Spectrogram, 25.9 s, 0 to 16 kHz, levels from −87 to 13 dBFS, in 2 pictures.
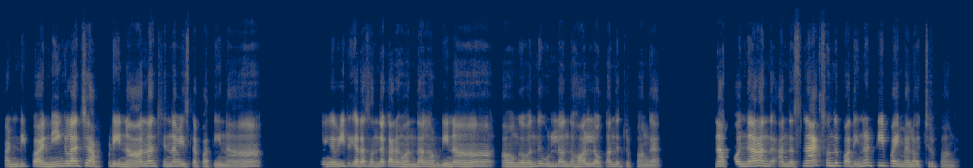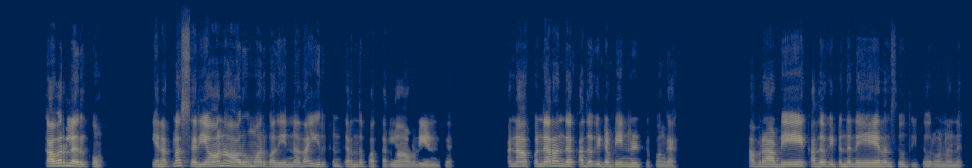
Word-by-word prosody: கண்டிப்பா. 205 +4 -1 0.2
நீங்களாச்சும் 230 +3 +5
அப்டி. 215 +3 0
நான்லாம் 210 +7 +3
சின்ன 210 0 -5
வயசுல 205 -2 -2
பாத்தீங்கனா, 175 -3 -5 1.2
எங்க 195 0 -1
வீட்டுக்கு 230 +1 +2
யாராவது 210 0 +1
சொந்தக்காரங்க 200 -2 +1
வந்தாங்க 190 +3 -2
அப்படின்னா, 180 +3 0 0.6
அவங்க 180 0 -2
வந்து 205 +5 -4
உள்ள 205 +1 -3
அந்த 200 -1 -4
ஹால்ல 200 +1 0
உட்காந்துட்ருப்பாங்க. 180 -4 -7 0.9
நான் 220 0 +5
கொஞ்ச 215 0 0
நேரம் 250 +2 +8
அந்த 225 0 -4
அந்த 210 -1 -2
ஸ்நாக்ஸ் 240 +3 +6
வந்து 255 +1 -1
பாத்திங்கன்னா 220 +4 0
டீப்பாய் 240 -4 +3
மேல 175 -1 -2
வச்சிருப்பாங்க. 170 -3 -12 0.9
கவர்ல 250 +2 +6
இருக்கும். 200 -3 -6 0.7
எனக்கெல்லாம் 225 +8 -3
சரியான 200 +3 +2 0.2
ஆர்வமா 205 +1 -2
இருக்கும், 195 -2 -5
அது 180 - -5
என்னதான் 200 +4 -3
இருக்குன்னு 195 +1 -11
திறந்து 185 +3 -6
பாத்துற்லாம் 170 0 -6
அப்டின்டு. 160 -1 -5 0.8
ஆ, - - -5
நான் 210 -1 +2
கொண் 210 -1 -4
நேரம் 230 +3 +4
அந்த 210 -2 +1
கதவ் 210 +2 -2
கிட்ட 200 -1 -1
அப்படியே 185 +2 -2
நின்னுட்டுருப்பங்க. 165 -4 -7 1.1
அப்பறம் 185 0 -1
அப்படியே 190 +2 +2 0.2
கதவு 195 +1 -1
கிட்டந்து 185 0 -4
நேரா 180 +1 +1
அந்த 185 0 -11
செவ்த்துக்கிட்ட 180 -3 -12
வருவேன் 160 -1 -10
நானு. 155 +1 -10
195 Hz, 140 wpm, -23 LUFS, 180-215 Hz, 1.2 s, நேரம்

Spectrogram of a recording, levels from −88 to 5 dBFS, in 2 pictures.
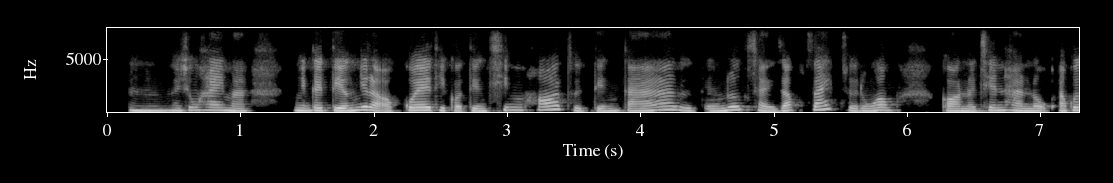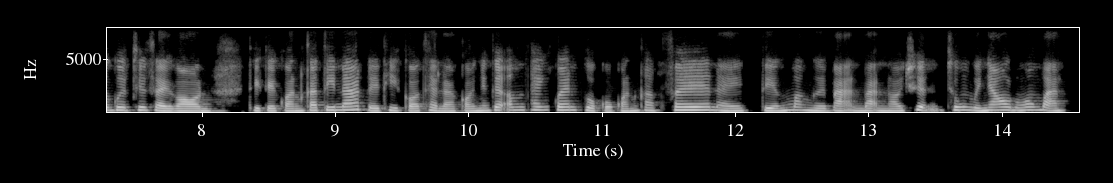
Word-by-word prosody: Ừm, 220 -2 +1
nói 230 - 0
chung 265 0 -4
hay 265 -1 -2
mà. 215 -3 0 0.3
Những 235 -2 +1
cái 240 0 +3
tiếng 230 0 +6
như 290 - +3
là 265 - +4
ở - - +1
quê 260 +2 +5
thì 235 - -3
có 200 -2 -2
tiếng 205 -1 -1
chim 240 +6 -7
hót, 305 +4 0
rồi 215 -3 -3
tiếng 205 +1 -2
cá, 230 +9 0
rồi 240 -5 -3
tiếng 205 +1 -1
nước 295 +5 +2
chảy 210 -8 -1
róc 235 +3 +1
rách 335 +5 +1
rồi, 220 -3 -2
đúng 210 +1 -1
không? 260 +1 0 0.4
Còn 210 -1 +1
ở 195 - 0
trên 250 +5 -1
Hà 235 -4 0
Nội, 210 0 +1
à, 225 - +2
quên 260 +3 -1
quên 270 -1 +1
trên 275 -2 0
Sài 225 -5 +4
Gòn 205 0 +4 0.3
thì 225 -3 -1
cái 215 0 0
quán 210 0 0
Katinat 275 +6 +2
đấy 220 - +2
thì 245 - -1
có 210 -2 0
thể 240 +4 -2
là 200 -2 -1
có 200 0 -3
những 225 +2 0
cái 270 - +2
âm 275 - -3
thanh 290 -1 -2
quen 285 -1 0
thuộc 245 -4 +1
của 195 - -1
quán 205 +2 -2
cà 250 +2 -3
phê 285 0 +5
này, 220 -5 -1
tiếng 225 +2 +1
mà 280 - -3
người 230 -4 +1
bạn 220 0 0
bạn 220 0 +1
nói 215 0 0
chuyện 290 +5 +2
chung 285 0 0
với 240 - 0
nhau, 270 +4 +2
đúng 250 -1 -2
không 285 +1 -2
bạn? 225 -6 +1
235 Hz, 305 wpm, -23 LUFS, 215-270 Hz, 0.4 s, tiếng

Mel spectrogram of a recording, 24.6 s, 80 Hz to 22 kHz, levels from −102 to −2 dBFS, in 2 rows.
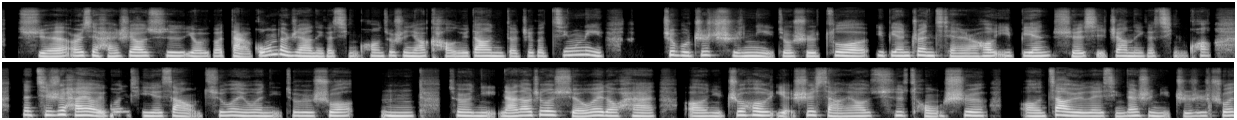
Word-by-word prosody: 学， 175 -1 0
而 205 0 +3
且 215 0 -1
还 185 -1 -2
是 210 +2 -1
要 205 0 +5
去 205 0 -1
有 185 -2 -2
一 - - -6
个 195 0 -3
打 170 -5 +2
工 235 +10 +1
的 275 -5 +3
这 205 -1 -1
样 185 -1 +3
的 180 - -1
一 - - -3
个 180 - -2
情 185 0 -8
况。 195 -1 -4
就 210 +1 -4
是 205 -1 -3
你 190 - +1
要 190 +1 +1
考 185 -1 -4
虑 190 +1 -2
到 200 -1 +4
你 190 -1 -1
的 180 -1 -5
这 195 +2 -6
个 195 -1 -3
精 240 +6 -3
力， 215 -7 -1 0.6
支 245 - 0
不 215 -2 0
支 235 +4 -2
持 200 -4 -3
你， 195 -2 0
就 185 -1 -1
是 190 -1 -1
做 200 -3 +4
一 215 - -5
边 210 -1 +1
赚 220 -1 +2
钱， 185 -4 -4
然 180 0 -3
后 200 +1 +3
一 205 -3 -6
边 200 0 +2
学 185 -3 -2
习 200 - -5
这 - - -5
样 195 -1 +1
的 190 - -2
一 - - -6
个 185 - -6
情 190 -1 -9
况。 215 -1 -4 0.4
那 250 - 0
其 245 +1 -1
实 265 +2 +4
还 235 -3 +6
有 225 -3 +6
一 - - 0
个 215 - -8
问 220 - -5
题 205 -3 -5
也 195 0 +2
想 195 -2 0
去 215 - -5
问 220 -1 +1
一 - - +2
问 200 -1 0
你， 195 - -8
就 210 -1 -3
是 200 0 +2
说， 210 +1 +1 0.3
嗯， 200 -1 +1 0.3
就 215 -2 +1
是 200 - +3
你 195 0 -2
拿 190 0 +4
到 220 +2 +5
这 250 +3 0
个 245 -1 +6
学 235 -7 -1
位 215 +5 +3
的 205 -1 +3
话， 195 -1 0 0.3
呃， 190 -1 +2
你 190 0 -2
之 235 +5 +2
后 230 -1 +5
也 195 -3 -3
是 240 0 +1
想 200 -6 -2
要 190 +1 0
去 215 +2 -5
从 185 -2 -4
事， 215 -3 +1 0.3
呃， 190 -1 +1
教 230 +2 +7
育 200 - +5
类 195 0 +2
型， 185 -1 -6
但 205 +1 +2
是 210 -1 -4
你 190 0 -3
只 180 0 -5
是 200 +1 -4
说 215 +1 0
200 Hz, 270 characters per minute, -21 LUFS, 190-215 Hz, 0.6 s, 教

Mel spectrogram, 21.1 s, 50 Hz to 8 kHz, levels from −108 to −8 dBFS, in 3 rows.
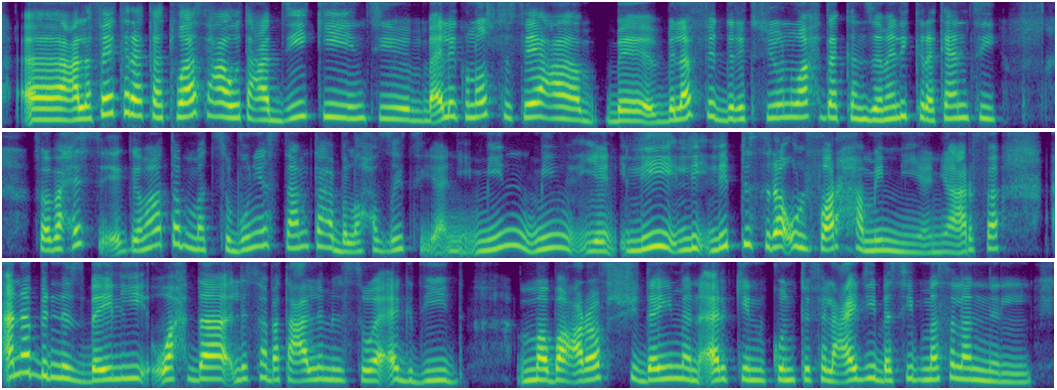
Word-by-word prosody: "آآ، - - +4
على 255 +1 +7
فكرة 380 +2 +5
كانت 310 -3 -2
واسعة 330 -1 +5
وتعدّيكِ 290 +3 -1
أنتِ 290 -2 -2
بقى 255 -3 +1
لِك 325 -1 -1
نُص 330 +1 -1
ساعة 285 -3 +3 0.2
ب 225 -3 +2
بلفّة 285 +7 +2
دريكسيون 275 +3 -3
واحدة 310 -1 +1
كان 285 -2 -2
زمانِك 275 +6 0
ركنتِ"، 285 +4 -1 0.7
فباحس 275 +10 -2
يا - - -8
جماعة 240 - -3
طَب 385 0 -3
ما 265 -4 -4
تسيبوني 255 +4 -5
استمتع 330 -2 -5
بلحظتي 235 +3 -7
يعني، 110 - -11
مين 295 +10 -4
مين 285 +2 -3
يعني 220 -2 -5
ليه 275 +6 +1
ل 250 0 -4
ليه 310 +6 0
بتسرقوا 330 -3 +1
الفرحة 270 -2 0
منّي 225 -4 -4
يعني؟! 190 +2 -12
عارفة، 255 +8 -4 0.4
أنا 420 - +6
بالنسبة 280 - +1
لي 275 +3 0
واحدة 270 +1 +3
لسه 275 +4 -6
باتعلم 250 0 -1
السواقة 235 0 -1
جديد، 230 -2 -6 0.4
ما 245 +2 +4
باعرفش 255 +4 +2
دايمًا 265 +2 +1
أركن، 245 0 0
كنت 250 +1 -2
في 250 +1 -7
العادي 245 +5 +1
باسيب 245 +1 -4
مثلًا 265 +2 0 0.2
ال 200 -1 -10
270 Hz, 160 wpm, -24 LUFS, 245-300 Hz, 0.7 s, على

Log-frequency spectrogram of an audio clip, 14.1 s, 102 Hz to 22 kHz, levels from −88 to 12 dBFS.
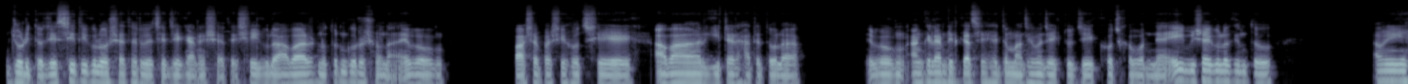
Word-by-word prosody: জড়িত, 100 -4 +2
যে 100 - +5
স্মৃতিগুলো 120 -1 +2
ওর 105 - -4
সাথে 100 +1 -1
রয়েছে 95 -1 0
যে 95 - +1
গানের 90 +1 0
সাথে - - -5
সেগুলো 100 0 0
আবার 100 +1 +5 0.2
নতুন 105 +5 -4
করে 105 -2 +1
শোনা। 90 -3 -3
এবং 95 0 0 0.9
পাশাপাশি 95 +1 +1
হচ্ছে 100 0 -2 0.6
আবার 100 0 +4
guitar 100 -1 -1
হাতে 95 0 -4
তোলা। 90 -1 +1 0.8
এবং 100 +1 +1 0.3
uncle-aunty'র 110 0 +2
কাছে 105 +1 +3
হয়তো 105 -1 -3
মাঝেমাঝে 100 +1 0
একটু 95 0 -6
যেয়ে 90 0 0
খোঁজখবর 95 0 -3
নেয়া। 90 0 0
এই 125 - +5
বিষয়গুলো 120 -1 +3
কিন্তু 115 -2 -2 1.2
আমি 125 +1 +2
100 Hz, 145 wpm, -25 LUFS, 95-105 Hz, 1.2 s, যে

